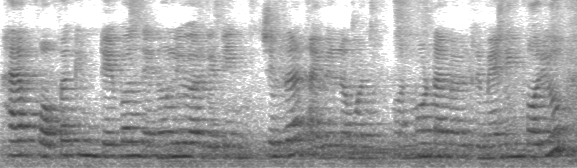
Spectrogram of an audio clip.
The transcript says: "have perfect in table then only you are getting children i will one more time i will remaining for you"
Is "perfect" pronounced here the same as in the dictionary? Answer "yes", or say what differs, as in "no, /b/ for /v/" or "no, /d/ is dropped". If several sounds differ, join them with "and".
no, /t/ is dropped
